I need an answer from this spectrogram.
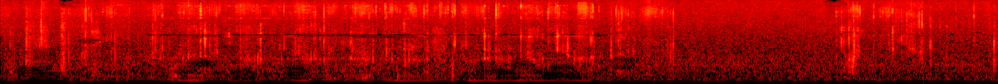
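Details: Six-year-old Shetland Sheepdog Mindy at her dinner of chicken and beef, raw food diet, in a quiet room; rapid sharp chewing clicks and crunches for about five seconds, then sparser bites with a few louder snaps near the end.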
